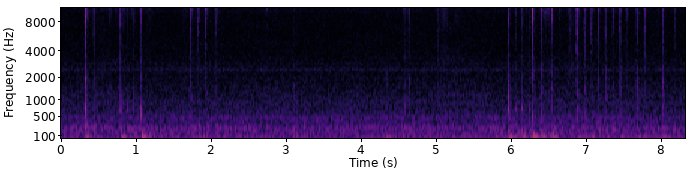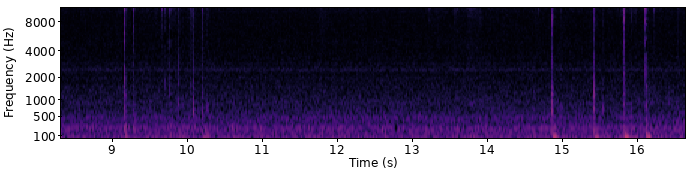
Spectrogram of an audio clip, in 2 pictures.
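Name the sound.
typing on a computer keyboard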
